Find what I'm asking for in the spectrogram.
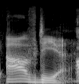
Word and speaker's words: Avdija: Denny Avdija. – Avdija. There's a lot of consonants. – Avdija. – Avdija. – It's actually as many vowels as consonants. – Denny Avdija.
